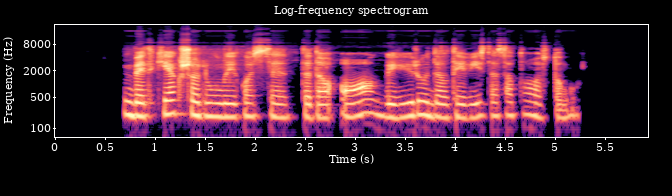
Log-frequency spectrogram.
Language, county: Lithuanian, Klaipėda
